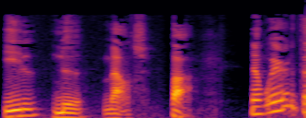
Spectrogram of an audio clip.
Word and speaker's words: pas: Classic example of this is the French negative marker pas, spelled P-A-S and pronounced pas.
